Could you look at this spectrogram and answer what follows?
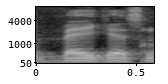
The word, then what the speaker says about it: vagus: called your vagus nerve, like Las Vegas. – Okay. – It's spelled V-A-G-U-S.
